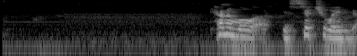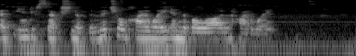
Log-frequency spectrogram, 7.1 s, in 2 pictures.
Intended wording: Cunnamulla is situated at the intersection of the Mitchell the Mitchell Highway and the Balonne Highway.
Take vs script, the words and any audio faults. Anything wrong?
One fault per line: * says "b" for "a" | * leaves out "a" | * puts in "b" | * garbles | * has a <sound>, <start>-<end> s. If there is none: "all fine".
* leaves out "the Mitchell"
